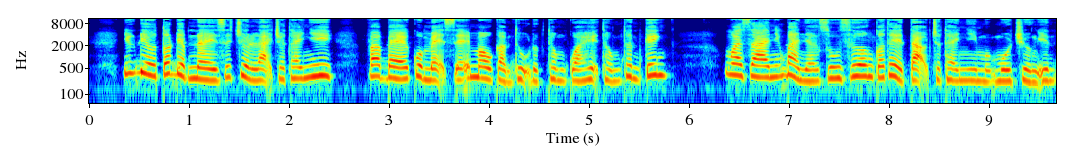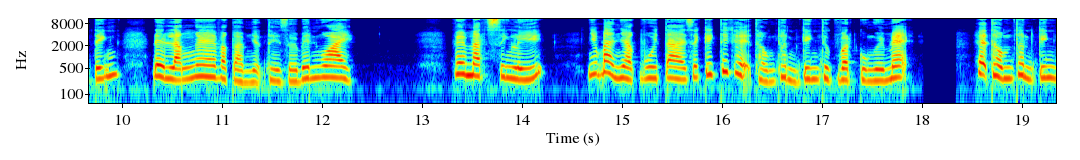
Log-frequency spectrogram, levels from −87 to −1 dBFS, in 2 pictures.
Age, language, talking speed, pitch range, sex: 20-39, Vietnamese, 245 wpm, 250-315 Hz, male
